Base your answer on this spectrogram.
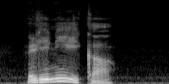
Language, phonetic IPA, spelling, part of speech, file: Polish, [lʲĩˈɲijka], linijka, noun, Pl-linijka.ogg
